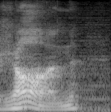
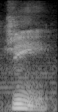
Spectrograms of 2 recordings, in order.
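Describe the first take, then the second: First: The name is said with a French pronunciation. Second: The name is said with an English pronunciation. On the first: "because they're obviously French" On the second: "it's Jean to us in in in uh, American English and and British English"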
